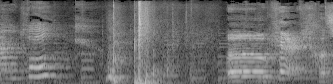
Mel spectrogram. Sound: thuds

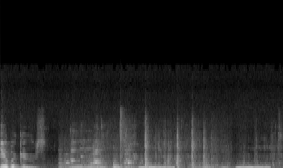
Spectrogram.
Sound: humming

